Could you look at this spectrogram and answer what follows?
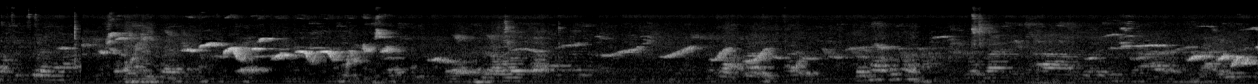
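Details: Kept breeding pair of oriental magpie-robins giving a long run of short rising whistled notes, repeated roughly twice a second, with some varied chirps and faint background murmur throughout.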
